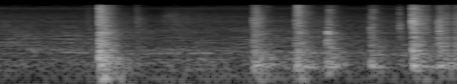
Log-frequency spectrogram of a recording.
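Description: A quick string of sharp knocks and clicks from a phone being handled and swung around: one about half a second in, then four in quick succession in the second half.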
